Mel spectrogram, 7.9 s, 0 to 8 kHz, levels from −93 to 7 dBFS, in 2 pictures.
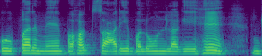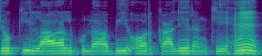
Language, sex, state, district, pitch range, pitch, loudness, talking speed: Hindi, male, Jharkhand, Deoghar, 130-145 Hz, 135 Hz, -19 LUFS, 120 wpm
